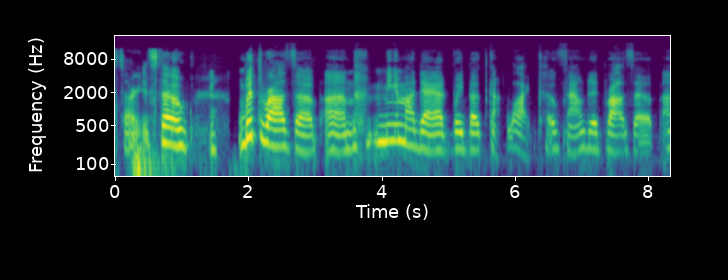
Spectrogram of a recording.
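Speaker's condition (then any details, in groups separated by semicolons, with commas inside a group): Friedreich's ataxia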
